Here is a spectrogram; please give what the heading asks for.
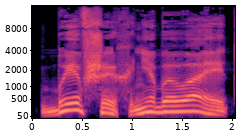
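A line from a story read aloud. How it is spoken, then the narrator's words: Gloomy declaration. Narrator (Russian): мрачно заявил Акакий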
